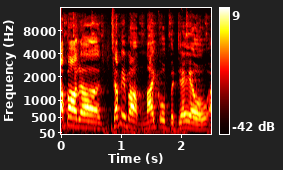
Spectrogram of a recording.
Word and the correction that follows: Badejo: Yeah, Badejo is how he pronounced Badejo.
